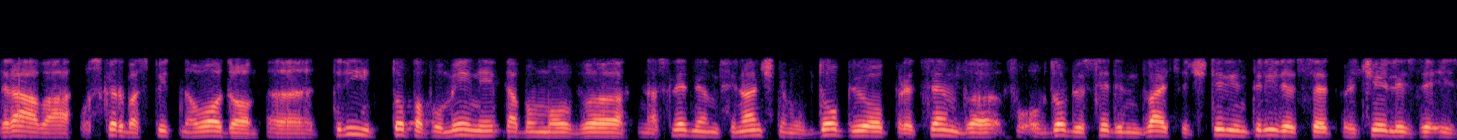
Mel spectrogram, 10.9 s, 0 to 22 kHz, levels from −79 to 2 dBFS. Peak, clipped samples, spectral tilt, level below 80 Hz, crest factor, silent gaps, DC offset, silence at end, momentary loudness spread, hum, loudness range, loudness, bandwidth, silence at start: -2 dBFS; under 0.1%; -10.5 dB/octave; -66 dBFS; 16 dB; 2.41-2.48 s, 2.85-2.94 s, 6.67-6.71 s; under 0.1%; 0 s; 7 LU; none; 1 LU; -19 LUFS; 4.1 kHz; 0 s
